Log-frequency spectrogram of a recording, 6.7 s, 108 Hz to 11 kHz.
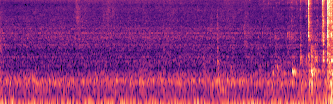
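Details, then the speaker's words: Old Worcester 28 CDi boiler, no heating or hot water: steady low rumbling boil with crackles building as the boiler kettles because heat cannot escape; circulation issue, normally the pump not spinning. "so that noise you heard that was the heat not being able to escape the ball a lot and coming from experience you'll know that that's going to be a circulation issue and it's normally going to be an issue with the pump"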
